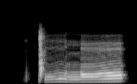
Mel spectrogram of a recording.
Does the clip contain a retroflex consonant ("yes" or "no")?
no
